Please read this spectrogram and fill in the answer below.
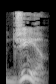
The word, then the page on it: geum: British English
